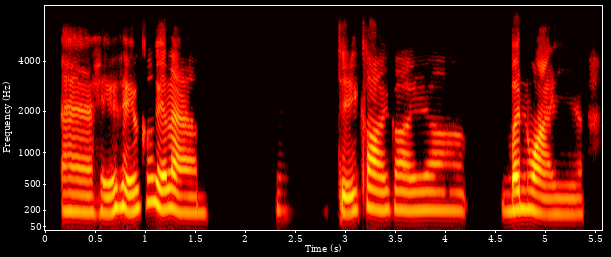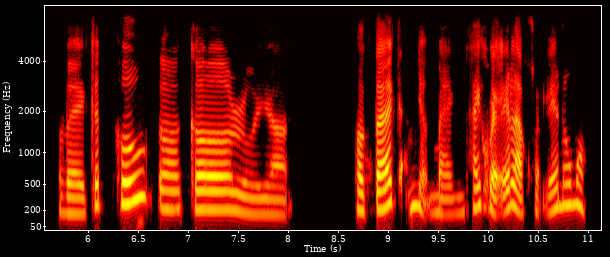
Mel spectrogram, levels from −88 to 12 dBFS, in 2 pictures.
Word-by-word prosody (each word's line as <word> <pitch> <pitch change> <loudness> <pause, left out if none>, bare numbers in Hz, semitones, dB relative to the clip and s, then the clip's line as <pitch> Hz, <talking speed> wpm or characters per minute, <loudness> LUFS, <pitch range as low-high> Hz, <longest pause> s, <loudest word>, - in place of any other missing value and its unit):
À, 190 -2 -2
hiểu, 175 +2 -1
hiểu, 200 -4 +2
có 290 +4 -3
nghĩa 220 -7 +5
là 190 -5 +2 1.5
chỉ 180 +2 0
coi 210 -2 0
coi, 205 -2 -3
ơ, 205 0 -5 0.6
bên 200 +2 +5
ngoài, 165 -5 0 0.5
ờ, 180 - -15
về 165 -1 -1
kích 245 0 -2 0.2
thước, 290 +6 +6
ờ, 210 -1 -2
cơ, 205 0 +4
rồi, 170 -5 -6
à, 155 - -5 0.8
thực 195 -1 +3
tế 210 +4 +8
cảm - - -10
nhận 220 -7 -7
bạn 160 -2 -7
thấy 220 +4 -2
khỏe - - +1
là - - +4
khỏe, 195 +4 -6
đúng 255 +1 -2
hông? 235 - -3
205 Hz, 165 wpm, -21 LUFS, 180-215 Hz, 1.5 s, tế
